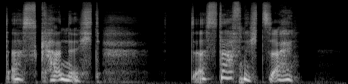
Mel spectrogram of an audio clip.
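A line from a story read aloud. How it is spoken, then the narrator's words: Stammering. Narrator (German): stammelte er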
